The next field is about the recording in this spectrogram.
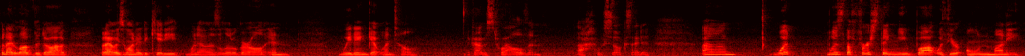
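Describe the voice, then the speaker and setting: A woman's voice: low voice, slight background noise. A woman vlogging casually at home, rambling through questions with lots of fillers and self-deprecating asides. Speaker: beauty vlogger. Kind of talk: casual chat to camera.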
